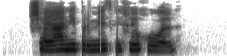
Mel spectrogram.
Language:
Pashto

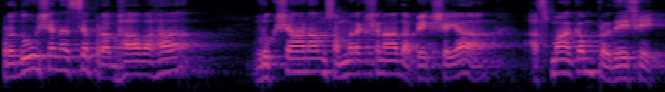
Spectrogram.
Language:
Sanskrit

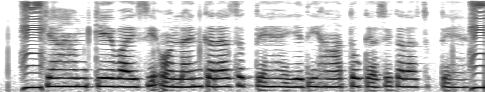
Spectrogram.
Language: Hindi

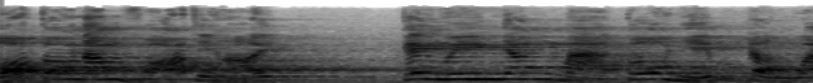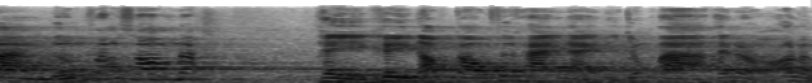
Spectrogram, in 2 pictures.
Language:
Vietnamese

